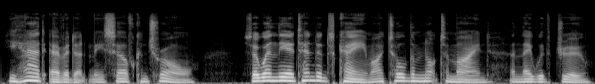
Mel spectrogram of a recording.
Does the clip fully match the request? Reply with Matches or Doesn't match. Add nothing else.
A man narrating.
Matches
